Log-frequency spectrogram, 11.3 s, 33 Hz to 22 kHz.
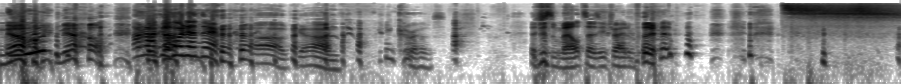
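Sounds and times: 
speech: 0:00.0 - 0:05.9, 0:06.6 - 0:10.4
laughter: 0:00.1 - 0:06.0, 0:07.6 - 0:09.6
vocal imitation of a steak sizzling: 0:09.8 - 0:11.2.

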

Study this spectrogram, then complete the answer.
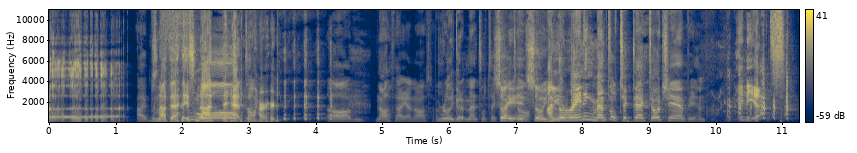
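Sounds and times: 
long loud burp: 0:00.0 - 0:01.3
speech: 0:01.4 - 0:03.6, 0:04.3 - 0:10.7
laughter: 0:01.9 - 0:04.6, 0:09.8 - 0:11.2.

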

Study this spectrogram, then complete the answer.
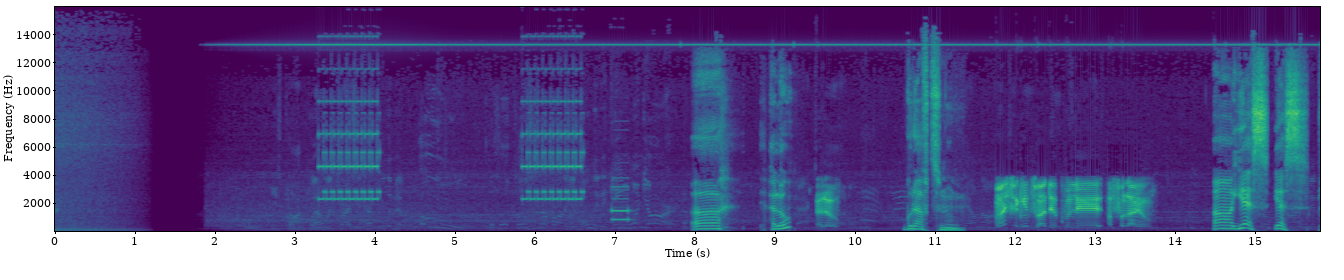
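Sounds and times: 
murmur of noise: 0:02.2 - 0:15.8
telephone ringing with electronic trill: 0:03.2 - 0:04.3, 0:05.8 - 0:07.3
speech: 0:08.0 - 0:09.3, 0:10.6 - 0:11.4, 0:12.4 - 0:13.8, 0:14.5 - 0:15.8.

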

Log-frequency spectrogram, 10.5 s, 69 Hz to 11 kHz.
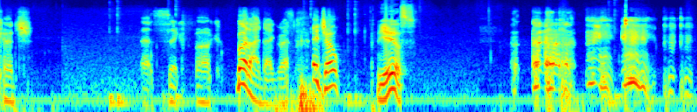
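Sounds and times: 
speech: 0:00.0 - 0:00.5, 0:02.1 - 0:06.3, 0:07.7 - 0:10.4
person coughing: 0:07.7 - 0:08.6
person clearing throat: 0:07.7 - 0:10.4.

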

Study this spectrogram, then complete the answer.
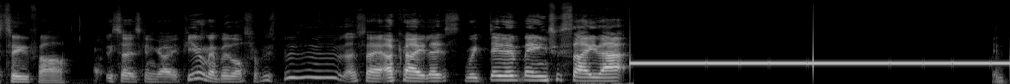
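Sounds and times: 
speech: 0:00.0 - 0:06.4
censor bleep tone: 0:06.3 - 0:10.0.

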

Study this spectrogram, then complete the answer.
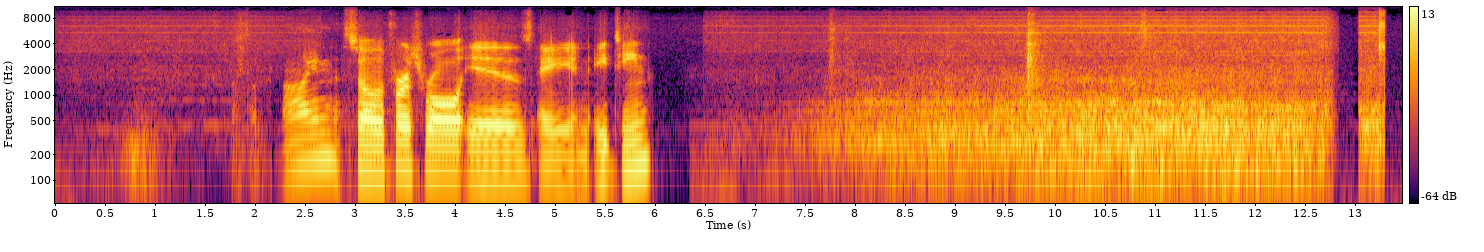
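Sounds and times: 
speech: 0:02.3 - 0:06.0
train passing by a house: 0:06.5 - 0:13.3.

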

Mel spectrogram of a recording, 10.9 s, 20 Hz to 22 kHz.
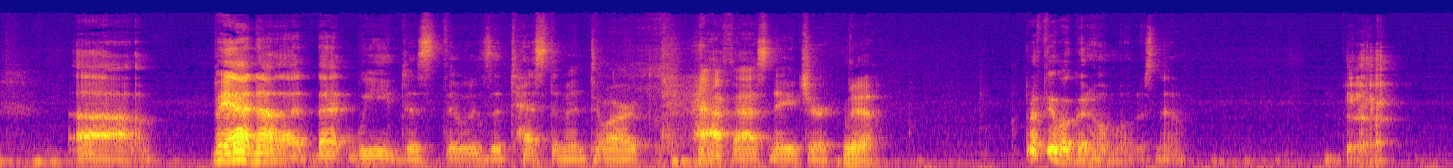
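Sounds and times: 
speech: 0:00.6 - 0:06.7, 0:07.7 - 0:09.0, 0:10.1 - 0:10.4
short throaty burp: 0:10.0 - 0:10.6.

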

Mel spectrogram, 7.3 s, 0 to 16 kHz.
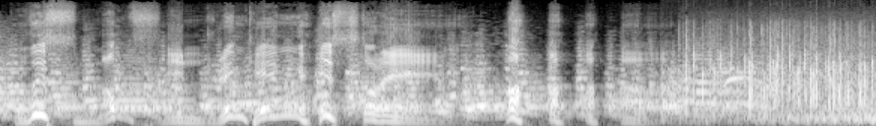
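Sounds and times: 
speech: 0:00.2 - 0:05.4
hearty laughter: 0:00.2 - 0:05.6
steady dense clapping: 0:05.5 - 0:07.2.

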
